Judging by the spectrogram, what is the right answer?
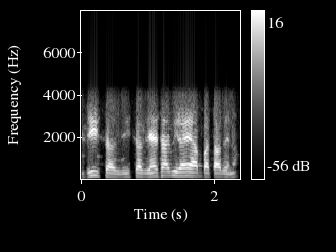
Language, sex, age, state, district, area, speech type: Hindi, male, 18-30, Madhya Pradesh, Hoshangabad, urban, conversation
